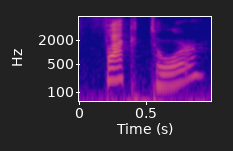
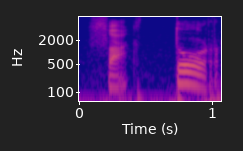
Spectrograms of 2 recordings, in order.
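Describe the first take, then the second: First: "factor" as FAC-tor, higher and rising; English "factor", first syllable stressed. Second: "Factor" as fac-TOR, Spanish style; Spanish "Factor" with a long final syllable; stress on last syllable. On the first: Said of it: "an emphasis in English in the first syllable". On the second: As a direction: hold back FAC, land on TOR. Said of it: "make an emphasis in the last syllable". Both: Shown as a demonstration.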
